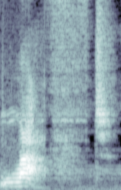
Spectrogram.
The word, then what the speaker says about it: laughed: This f sound can also be present in A-U-G-H as a spelling. So as in laughed.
